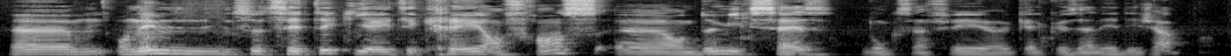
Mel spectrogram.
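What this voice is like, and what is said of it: Strong French accent. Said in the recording (French): “j'ai un accent très français”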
